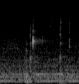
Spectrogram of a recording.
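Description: Tamarind pulp squeezed by hand lets its juice fall in a single brief, soft liquid drip, faint and close.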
